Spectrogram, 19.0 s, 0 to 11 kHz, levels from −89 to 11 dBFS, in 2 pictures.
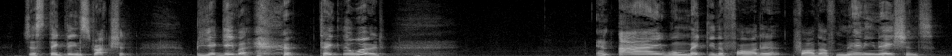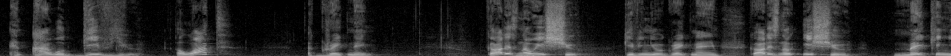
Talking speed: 140 wpm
